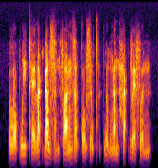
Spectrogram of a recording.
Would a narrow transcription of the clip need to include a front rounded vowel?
no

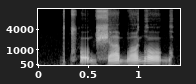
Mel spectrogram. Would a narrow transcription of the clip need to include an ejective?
yes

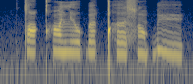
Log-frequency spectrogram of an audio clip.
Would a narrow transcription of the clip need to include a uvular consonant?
yes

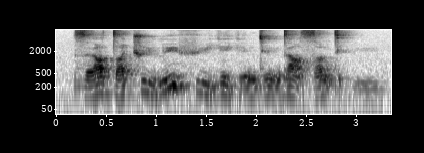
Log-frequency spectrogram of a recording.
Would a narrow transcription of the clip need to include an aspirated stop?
no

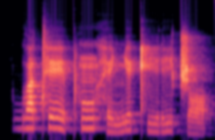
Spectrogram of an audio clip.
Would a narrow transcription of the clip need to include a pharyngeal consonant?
no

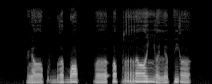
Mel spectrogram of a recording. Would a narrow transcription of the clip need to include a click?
no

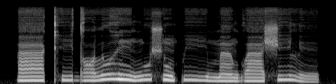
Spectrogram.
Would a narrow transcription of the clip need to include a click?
no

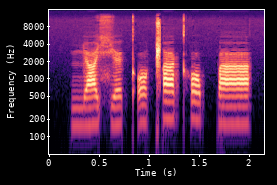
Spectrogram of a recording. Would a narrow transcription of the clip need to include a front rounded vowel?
no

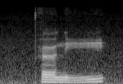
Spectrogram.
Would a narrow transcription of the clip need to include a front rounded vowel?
yes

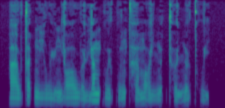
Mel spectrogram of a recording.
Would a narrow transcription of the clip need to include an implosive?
no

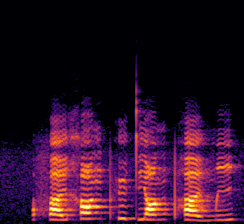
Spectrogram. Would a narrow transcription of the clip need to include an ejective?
no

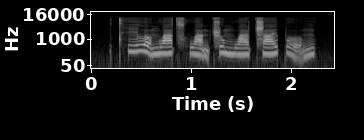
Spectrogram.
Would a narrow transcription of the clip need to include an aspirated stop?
yes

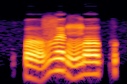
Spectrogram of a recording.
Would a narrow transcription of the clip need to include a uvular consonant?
no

